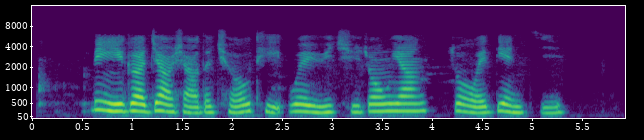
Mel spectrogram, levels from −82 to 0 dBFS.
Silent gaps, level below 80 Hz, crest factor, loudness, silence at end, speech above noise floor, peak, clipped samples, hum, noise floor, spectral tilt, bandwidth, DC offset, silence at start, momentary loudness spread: none; -58 dBFS; 16 dB; -19 LUFS; 0.6 s; 49 dB; -2 dBFS; under 0.1%; none; -67 dBFS; -8 dB/octave; 6.6 kHz; under 0.1%; 0.05 s; 11 LU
